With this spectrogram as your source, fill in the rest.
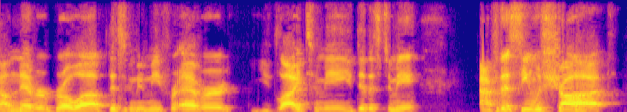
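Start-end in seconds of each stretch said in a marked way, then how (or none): none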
